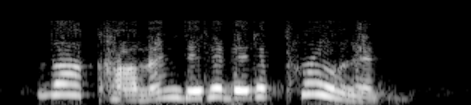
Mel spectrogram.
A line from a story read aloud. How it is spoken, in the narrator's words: cried Dickon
